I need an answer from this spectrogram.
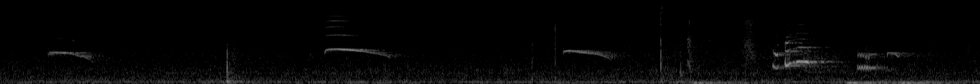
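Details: British shorthair kittens aged up to 30 days calling with clear, high, falling mews, then a cluster of overlapping squeaky cries near the end, with scattered clicks and thumps.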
